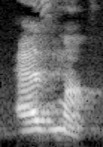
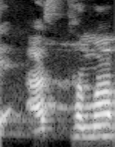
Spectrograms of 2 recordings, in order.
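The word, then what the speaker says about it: asthma: एजमा, लोग इसे अस्थमा पढ़ते हैं, हिंदी में वाले इसे दमा कहते हैं।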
